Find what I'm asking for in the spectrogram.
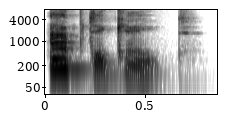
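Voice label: "abdicate", British English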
